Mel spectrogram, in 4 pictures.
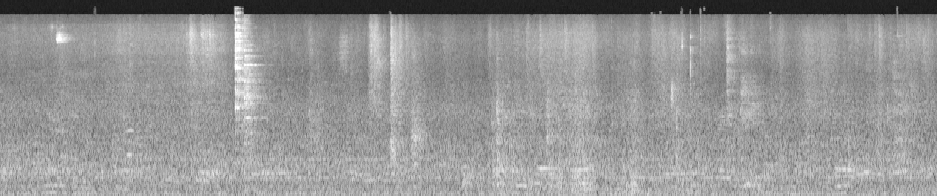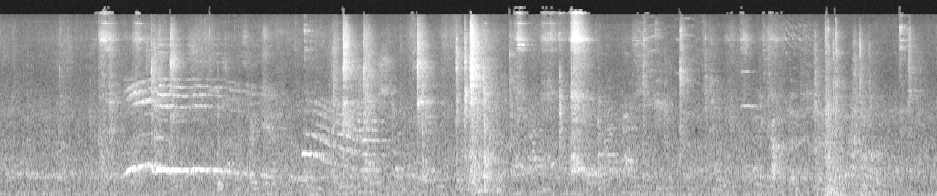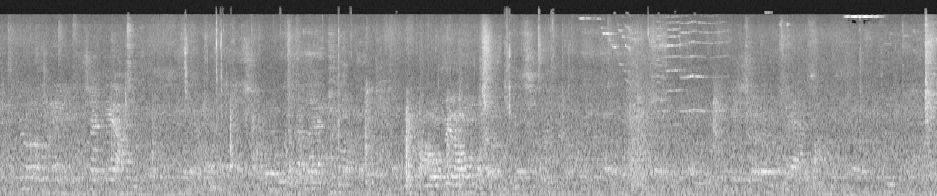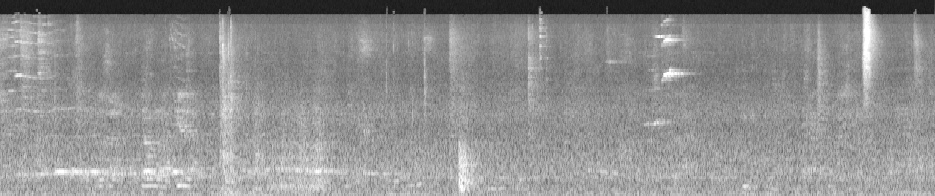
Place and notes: Frank Sinatra Restaurant at the Hebrew University
Jerusalem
